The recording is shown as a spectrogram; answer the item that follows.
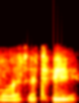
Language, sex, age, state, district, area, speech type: Kashmiri, male, 30-45, Jammu and Kashmir, Bandipora, rural, conversation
